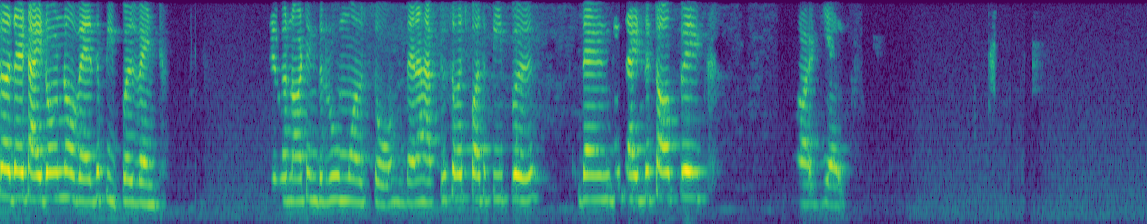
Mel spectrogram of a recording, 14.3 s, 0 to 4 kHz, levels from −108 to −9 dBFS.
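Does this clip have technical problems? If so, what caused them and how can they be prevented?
Yes. From 12.89 to 12.99 s a very faint copy of the speech surfaces, 445 ms behind the original. This is likely an echo leak: the other side's loudspeaker reached its microphone, and its echo canceller let that sound through. Headphones or stronger echo cancellation on that side would prevent it.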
